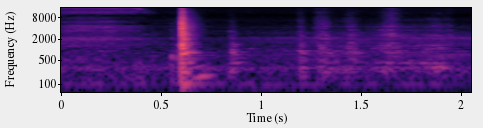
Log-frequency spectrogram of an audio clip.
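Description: Handling noise from an empty plastic radio case being turned over in the hands: one sharp click about half a second in, then faint rubbing and small knocks.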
